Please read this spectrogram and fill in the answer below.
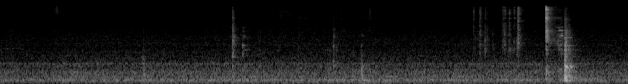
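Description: Kitchen utensils clicking lightly now and then over a faint steady hum, with a sharper double clack about five and a half seconds in.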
